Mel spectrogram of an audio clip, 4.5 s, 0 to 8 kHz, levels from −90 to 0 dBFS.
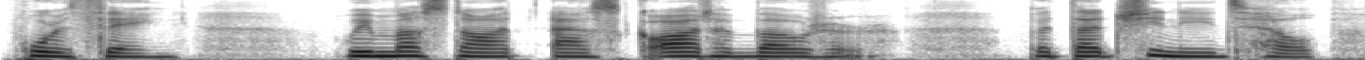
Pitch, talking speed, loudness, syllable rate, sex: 190 Hz, 185 wpm, -17 LUFS, 4.4 syllables/s, female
